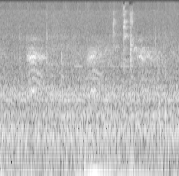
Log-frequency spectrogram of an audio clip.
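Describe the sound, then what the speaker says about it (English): A pet bird gives a few harsh, crow-like caws at close range, short rough calls repeating over a low room hum with no voices. "Bird."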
